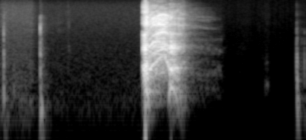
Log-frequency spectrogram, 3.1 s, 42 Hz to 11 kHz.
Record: {"cough_length": "3.1 s", "cough_amplitude": 29204, "cough_signal_mean_std_ratio": 0.27, "survey_phase": "beta (2021-08-13 to 2022-03-07)", "age": "65+", "gender": "Male", "wearing_mask": "No", "symptom_none": true, "smoker_status": "Ex-smoker", "respiratory_condition_asthma": false, "respiratory_condition_other": false, "recruitment_source": "REACT", "submission_delay": "4 days", "covid_test_result": "Negative", "covid_test_method": "RT-qPCR", "influenza_a_test_result": "Negative", "influenza_b_test_result": "Negative"}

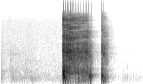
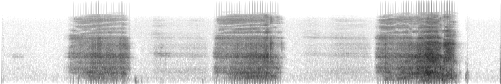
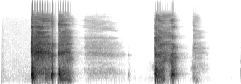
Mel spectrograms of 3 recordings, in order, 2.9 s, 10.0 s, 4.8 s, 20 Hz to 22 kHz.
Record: {"cough_length": "2.9 s", "cough_amplitude": 31550, "cough_signal_mean_std_ratio": 0.29, "exhalation_length": "10.0 s", "exhalation_amplitude": 11878, "exhalation_signal_mean_std_ratio": 0.37, "three_cough_length": "4.8 s", "three_cough_amplitude": 32676, "three_cough_signal_mean_std_ratio": 0.3, "survey_phase": "beta (2021-08-13 to 2022-03-07)", "age": "45-64", "gender": "Female", "wearing_mask": "No", "symptom_cough_any": true, "symptom_new_continuous_cough": true, "symptom_runny_or_blocked_nose": true, "symptom_sore_throat": true, "symptom_fatigue": true, "symptom_fever_high_temperature": true, "symptom_headache": true, "symptom_onset": "5 days", "smoker_status": "Current smoker (1 to 10 cigarettes per day)", "respiratory_condition_asthma": false, "respiratory_condition_other": false, "recruitment_source": "Test and Trace", "submission_delay": "1 day", "covid_test_result": "Negative", "covid_test_method": "RT-qPCR"}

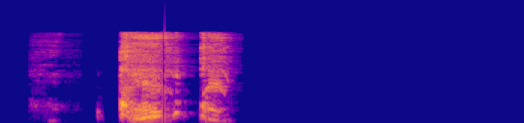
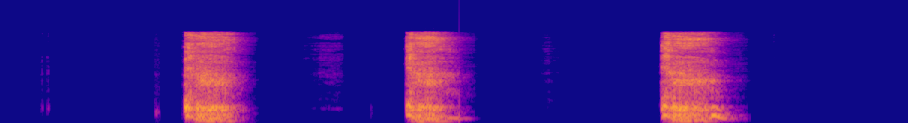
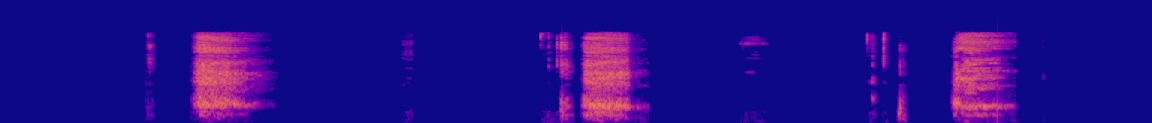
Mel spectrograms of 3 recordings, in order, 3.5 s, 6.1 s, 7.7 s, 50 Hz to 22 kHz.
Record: {"cough_length": "3.5 s", "cough_amplitude": 26903, "cough_signal_mean_std_ratio": 0.29, "three_cough_length": "6.1 s", "three_cough_amplitude": 27169, "three_cough_signal_mean_std_ratio": 0.33, "exhalation_length": "7.7 s", "exhalation_amplitude": 8245, "exhalation_signal_mean_std_ratio": 0.29, "survey_phase": "alpha (2021-03-01 to 2021-08-12)", "age": "18-44", "gender": "Female", "wearing_mask": "No", "symptom_none": true, "smoker_status": "Current smoker (1 to 10 cigarettes per day)", "respiratory_condition_asthma": false, "respiratory_condition_other": false, "recruitment_source": "REACT", "submission_delay": "1 day", "covid_test_result": "Negative", "covid_test_method": "RT-qPCR"}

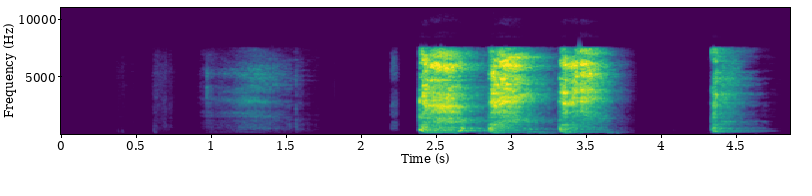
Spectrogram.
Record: {"cough_length": "4.9 s", "cough_amplitude": 29409, "cough_signal_mean_std_ratio": 0.39, "survey_phase": "alpha (2021-03-01 to 2021-08-12)", "age": "45-64", "gender": "Female", "wearing_mask": "No", "symptom_none": true, "symptom_onset": "6 days", "smoker_status": "Ex-smoker", "respiratory_condition_asthma": false, "respiratory_condition_other": false, "recruitment_source": "REACT", "submission_delay": "1 day", "covid_test_result": "Negative", "covid_test_method": "RT-qPCR"}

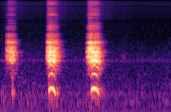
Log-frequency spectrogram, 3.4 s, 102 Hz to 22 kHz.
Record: {"exhalation_length": "3.4 s", "exhalation_amplitude": 14596, "exhalation_signal_mean_std_ratio": 0.34, "survey_phase": "alpha (2021-03-01 to 2021-08-12)", "age": "18-44", "gender": "Female", "wearing_mask": "No", "symptom_headache": true, "smoker_status": "Never smoked", "respiratory_condition_asthma": false, "respiratory_condition_other": false, "recruitment_source": "Test and Trace", "submission_delay": "1 day", "covid_test_result": "Positive", "covid_test_method": "RT-qPCR", "covid_ct_value": 18.5, "covid_ct_gene": "ORF1ab gene", "covid_ct_mean": 19.3, "covid_viral_load": "460000 copies/ml", "covid_viral_load_category": "Low viral load (10K-1M copies/ml)"}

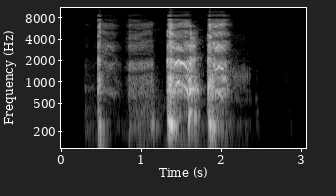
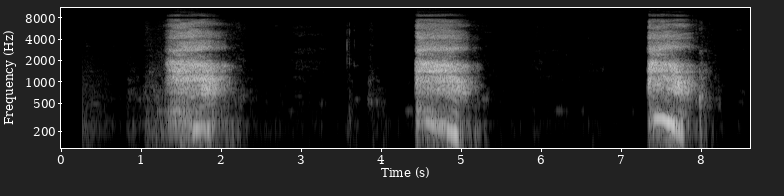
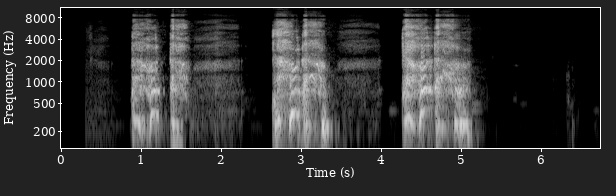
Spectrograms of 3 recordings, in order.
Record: {"cough_length": "3.1 s", "cough_amplitude": 26485, "cough_signal_mean_std_ratio": 0.39, "exhalation_length": "8.6 s", "exhalation_amplitude": 13867, "exhalation_signal_mean_std_ratio": 0.4, "three_cough_length": "6.7 s", "three_cough_amplitude": 28389, "three_cough_signal_mean_std_ratio": 0.46, "survey_phase": "alpha (2021-03-01 to 2021-08-12)", "age": "45-64", "gender": "Female", "wearing_mask": "No", "symptom_none": true, "smoker_status": "Never smoked", "respiratory_condition_asthma": false, "respiratory_condition_other": false, "recruitment_source": "REACT", "submission_delay": "1 day", "covid_test_result": "Negative", "covid_test_method": "RT-qPCR"}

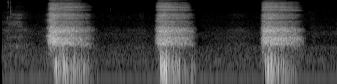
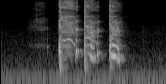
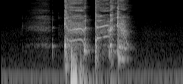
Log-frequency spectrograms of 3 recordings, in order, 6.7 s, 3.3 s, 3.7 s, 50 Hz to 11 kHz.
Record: {"exhalation_length": "6.7 s", "exhalation_amplitude": 15345, "exhalation_signal_mean_std_ratio": 0.45, "cough_length": "3.3 s", "cough_amplitude": 6724, "cough_signal_mean_std_ratio": 0.49, "three_cough_length": "3.7 s", "three_cough_amplitude": 13576, "three_cough_signal_mean_std_ratio": 0.44, "survey_phase": "alpha (2021-03-01 to 2021-08-12)", "age": "18-44", "gender": "Female", "wearing_mask": "No", "symptom_cough_any": true, "symptom_fever_high_temperature": true, "symptom_headache": true, "smoker_status": "Current smoker (11 or more cigarettes per day)", "respiratory_condition_asthma": false, "respiratory_condition_other": false, "recruitment_source": "Test and Trace", "submission_delay": "1 day", "covid_test_result": "Positive", "covid_test_method": "RT-qPCR", "covid_ct_value": 26.4, "covid_ct_gene": "ORF1ab gene"}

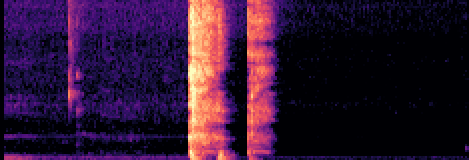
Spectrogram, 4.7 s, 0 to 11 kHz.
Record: {"cough_length": "4.7 s", "cough_amplitude": 32768, "cough_signal_mean_std_ratio": 0.19, "survey_phase": "beta (2021-08-13 to 2022-03-07)", "age": "45-64", "gender": "Female", "wearing_mask": "No", "symptom_runny_or_blocked_nose": true, "symptom_sore_throat": true, "symptom_headache": true, "smoker_status": "Ex-smoker", "respiratory_condition_asthma": false, "respiratory_condition_other": false, "recruitment_source": "Test and Trace", "submission_delay": "1 day", "covid_test_result": "Negative", "covid_test_method": "ePCR"}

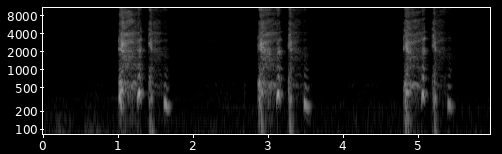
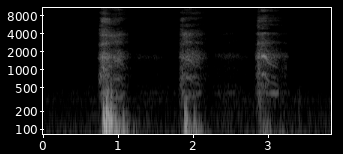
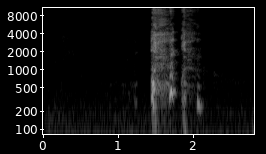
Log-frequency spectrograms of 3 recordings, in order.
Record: {"three_cough_length": "6.0 s", "three_cough_amplitude": 3592, "three_cough_signal_mean_std_ratio": 0.37, "exhalation_length": "3.8 s", "exhalation_amplitude": 3341, "exhalation_signal_mean_std_ratio": 0.36, "cough_length": "2.8 s", "cough_amplitude": 3507, "cough_signal_mean_std_ratio": 0.3, "survey_phase": "beta (2021-08-13 to 2022-03-07)", "age": "18-44", "gender": "Female", "wearing_mask": "No", "symptom_none": true, "smoker_status": "Never smoked", "respiratory_condition_asthma": false, "respiratory_condition_other": false, "recruitment_source": "REACT", "submission_delay": "1 day", "covid_test_result": "Negative", "covid_test_method": "RT-qPCR"}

